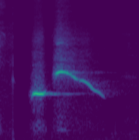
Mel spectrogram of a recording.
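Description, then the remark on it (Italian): A short surprised whistle from a person: one steady note that jumps higher and then glides down, heard clearly on its own, lasting about a second. “La bocca di McQueen si serrò in un fischio.”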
